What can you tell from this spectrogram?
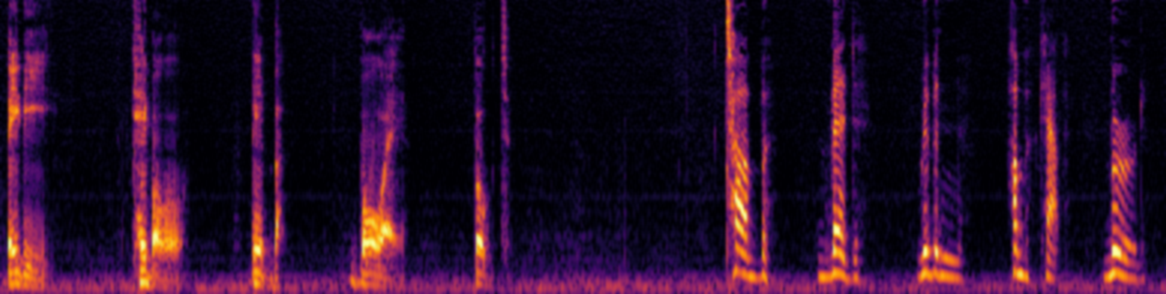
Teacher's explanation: voiced pulsation on the lips like a delicate, crisp tap.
